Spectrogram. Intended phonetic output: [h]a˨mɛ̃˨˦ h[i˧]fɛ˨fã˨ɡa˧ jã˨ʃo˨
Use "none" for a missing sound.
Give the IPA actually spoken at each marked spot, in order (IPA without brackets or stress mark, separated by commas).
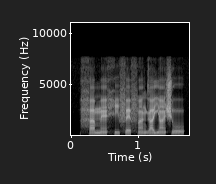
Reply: h, i˧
